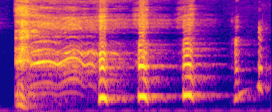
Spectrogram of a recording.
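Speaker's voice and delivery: high, loud burst of laughter; big delighted cackle. Real, not acted. Laughing at the scene.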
